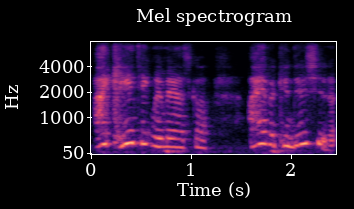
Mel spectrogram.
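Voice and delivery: lightly mocking whine; mock woman. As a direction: pitch it up to mock her excuse. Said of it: "the one woman got me".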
